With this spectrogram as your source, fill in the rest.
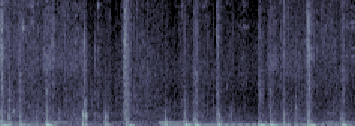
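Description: Horse hooves clip-clopping steadily in the medieval village setting of Kingdom Come: Deliverance, a brisk, even rhythm of close, hollow knocks over a noisy outdoor background.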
